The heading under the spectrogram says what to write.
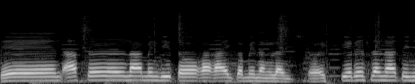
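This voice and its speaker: At a moderate pace, the speech comes through with a dry sound with no echo and faint music in the background. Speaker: motovlogger. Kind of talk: casual vlog chat. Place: waterside. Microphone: helmet.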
